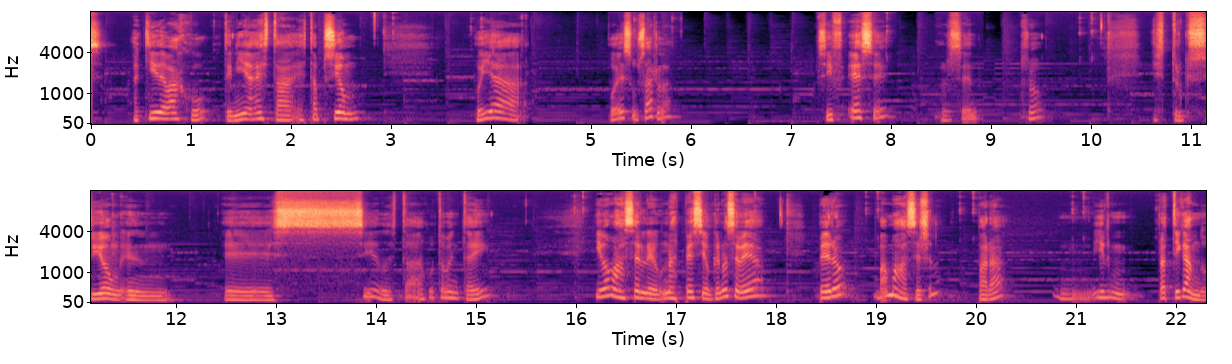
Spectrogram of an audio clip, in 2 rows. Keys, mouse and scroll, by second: 0.0 Tab, 0.5-1.0 scroll up 3, 1.2 middle click, 2.9 click, 3.8 right click, 4.6 shift+right click, 4.9 right click, 5.3 shift+right click, 5.8 shift+right click, 6.2 shift+right click, 7.1 shift+s, 8.8 s, 10.2 middle click, 11.3 e, 17.2 ctrl+r, 19.6 ctrl+r, 21.2 middle click, 21.9-22.3 scroll up 3.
